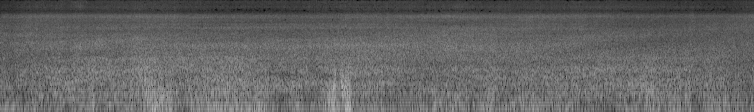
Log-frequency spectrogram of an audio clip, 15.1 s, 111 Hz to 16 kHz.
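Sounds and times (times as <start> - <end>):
ocean surf rushing: 0.0 - 15.0
wind buffeting microphone: 0.0 - 15.0.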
